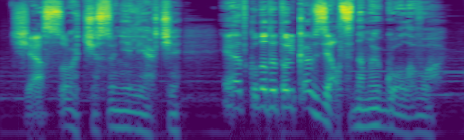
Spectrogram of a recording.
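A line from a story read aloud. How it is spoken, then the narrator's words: Grumbling host. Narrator (Russian): проворчал хозяин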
